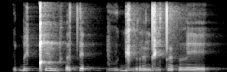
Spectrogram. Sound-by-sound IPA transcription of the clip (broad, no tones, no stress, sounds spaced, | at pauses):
ɓ ɪ ǃʰ ẽ b ʔ ə t ɾ ɪ ʔ pː ṳ ɡʲ ṳ r ə̃ d e̤ t ə̃ ʔ l e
